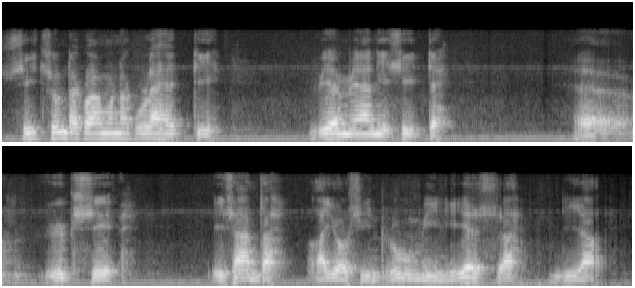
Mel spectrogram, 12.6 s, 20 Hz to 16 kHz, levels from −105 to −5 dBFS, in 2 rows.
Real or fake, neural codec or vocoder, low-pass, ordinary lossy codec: real; none; 7.2 kHz; none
